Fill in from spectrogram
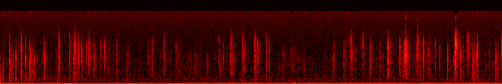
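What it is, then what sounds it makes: Wooden star burr puzzle. A hand-sized solid wooden star burr puzzle is cupped in both hands while fingertips tap and manipulate its pieces. Quick, light, dry wooden taps and clicks patter in irregular bursts, bright and short, over a faint steady low hum.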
